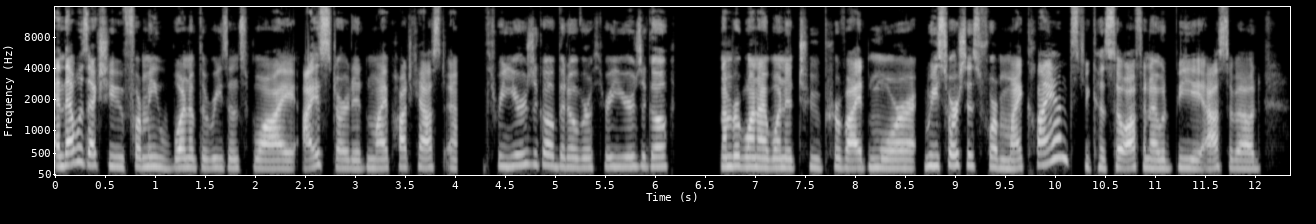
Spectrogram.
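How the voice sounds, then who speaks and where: Speaking at a fairly quick pace, a woman has a non-native accent and fairly even intonation. The sound is dry and close, with no echo. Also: medium pitch for a woman. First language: not English. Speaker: nutrition and fitness coach. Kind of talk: interview conversation.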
